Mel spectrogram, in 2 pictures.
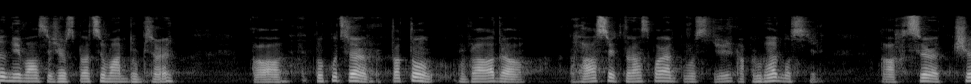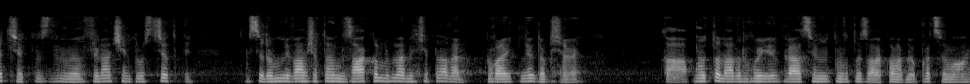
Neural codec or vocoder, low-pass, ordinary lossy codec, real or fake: autoencoder, 22.05 kHz, a latent of 192 numbers a frame, VITS, trained on one speaker; 9.9 kHz; MP3, 48 kbps; fake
